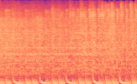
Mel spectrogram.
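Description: Trance music from a DJ mix: a steady four-on-the-floor kick drum at a little over two beats a second, a pulsing bassline filling the gaps between kicks, and hi-hats ticking above.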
